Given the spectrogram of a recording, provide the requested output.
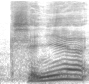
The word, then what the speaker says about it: Xenia: I love senior or Xenia I'm sorry with this X pronounced Z in English Senya is the second part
